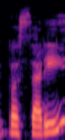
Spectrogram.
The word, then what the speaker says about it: Bosetti: Bosetti. Mm-hmm. Is that how you pronounce it?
